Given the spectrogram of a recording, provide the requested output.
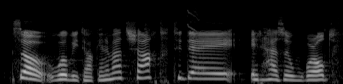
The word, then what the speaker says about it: Chartres: On today's show, we'll be talking about a city near Paris called Chartres, or Chartres. Chartres.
